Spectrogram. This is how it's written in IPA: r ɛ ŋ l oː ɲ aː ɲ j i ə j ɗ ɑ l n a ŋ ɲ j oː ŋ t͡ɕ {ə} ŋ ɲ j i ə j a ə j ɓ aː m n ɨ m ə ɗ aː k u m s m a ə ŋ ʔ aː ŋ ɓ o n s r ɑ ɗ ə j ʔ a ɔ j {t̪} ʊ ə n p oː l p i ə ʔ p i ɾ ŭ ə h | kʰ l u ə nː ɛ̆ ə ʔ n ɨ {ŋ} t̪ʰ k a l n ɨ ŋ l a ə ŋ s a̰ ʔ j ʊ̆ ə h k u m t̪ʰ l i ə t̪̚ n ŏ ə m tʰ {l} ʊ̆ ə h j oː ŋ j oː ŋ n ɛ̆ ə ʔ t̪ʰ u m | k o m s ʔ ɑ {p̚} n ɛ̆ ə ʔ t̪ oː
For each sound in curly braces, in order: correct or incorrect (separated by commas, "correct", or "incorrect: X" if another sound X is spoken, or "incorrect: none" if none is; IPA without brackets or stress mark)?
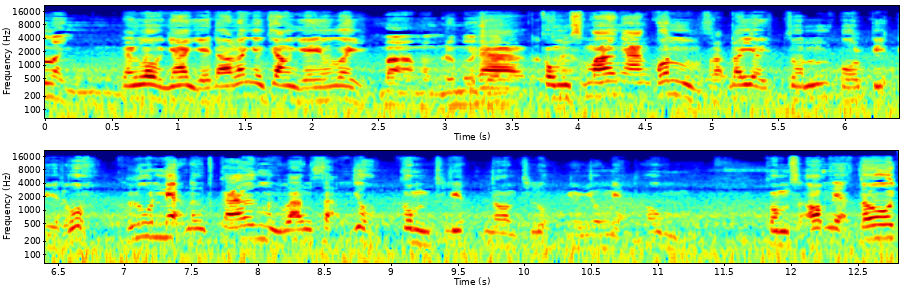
incorrect: ɑ, correct, correct, correct, correct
